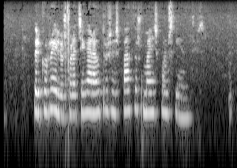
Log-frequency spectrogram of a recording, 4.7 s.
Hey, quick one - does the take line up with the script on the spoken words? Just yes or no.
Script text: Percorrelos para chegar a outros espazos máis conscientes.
yes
